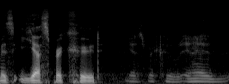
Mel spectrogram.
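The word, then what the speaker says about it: Jesper Kyd: Jesper Kuhd, or as most Americans would say, Jesper Kid. Jesper. Okay. But Yes. but the proper pronunciation of his name is Jesper Kuhd.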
